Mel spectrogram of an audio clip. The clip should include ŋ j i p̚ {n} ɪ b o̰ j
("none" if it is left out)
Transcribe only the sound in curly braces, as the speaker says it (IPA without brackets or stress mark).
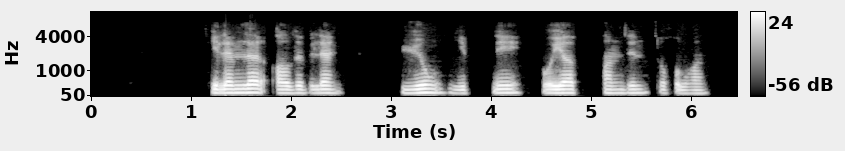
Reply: n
